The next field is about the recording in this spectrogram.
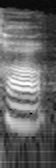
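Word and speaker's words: خاء: The letter kha is a sound that's often used in Arabic between AK and NH sound. Kha. It sounds as though you're clearing your throat.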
